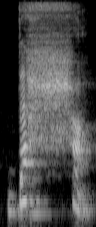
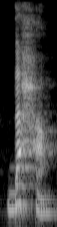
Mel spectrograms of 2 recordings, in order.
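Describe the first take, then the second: First: The middle consonant is doubled and held longer. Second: The middle consonant is short and single. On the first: "Maintenant avec shadda, c'est vraiment accentué" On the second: "on prononce le mot sans le shadda"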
